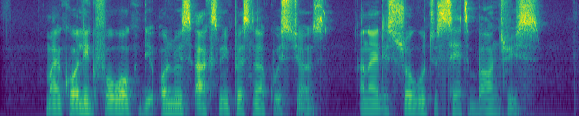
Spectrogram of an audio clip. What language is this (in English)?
Nigerian Pidgin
